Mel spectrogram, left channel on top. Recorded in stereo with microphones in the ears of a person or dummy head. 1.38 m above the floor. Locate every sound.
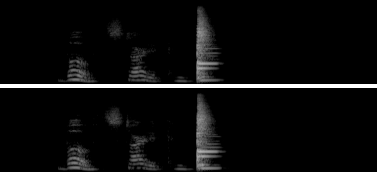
0.6 s a woman speaking: 30° right (ahead or behind), 1.5 m; by 1.9 s 25° right (ahead or behind), 2 m
2.0 s a snare drum: 15° right (ahead or behind), 2.5 m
